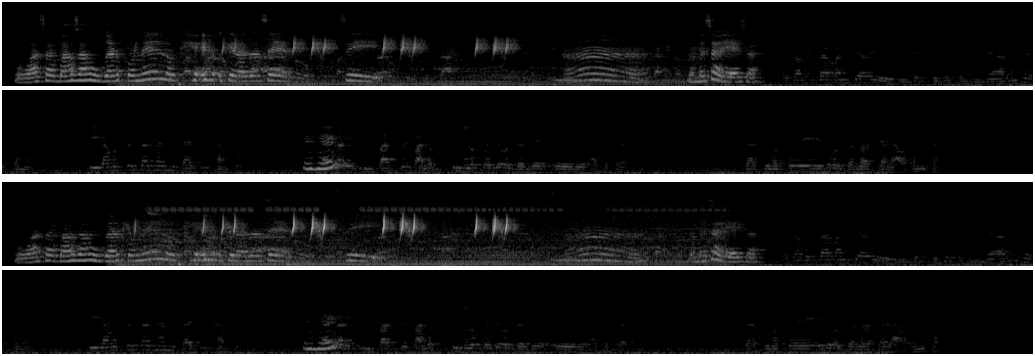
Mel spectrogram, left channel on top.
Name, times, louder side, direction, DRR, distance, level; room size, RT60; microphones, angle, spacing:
voice 1, 0.0-2.9 3.4-3.8 5.6-6.5 6.9-7.6 13.3-13.7, left 2 dB, 90° left, 4 dB, 1.9 m, -41 dB
sound 1, 1.0-7.3, right 12 dB, 80° right, 0.6 m, -38 dB
sound 2, 1.3-19.2, equal, 55° right, 3.5 m, -64 dB
voice 2, 1.5-4.8 5.4-7.2 7.8-10.6 11.2-12.7 13.5-16.6 17.7-19.7, left 2 dB, 20° left, -1 dB, 3.2 m, -58 dB
12.0 x 6.5 x 4.4 m, 0.30 s
head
